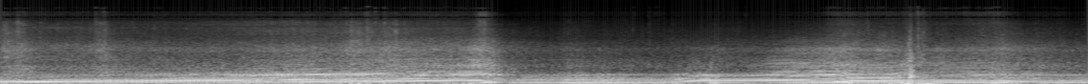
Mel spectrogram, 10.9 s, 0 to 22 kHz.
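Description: Chrysler SRT8 392's 6.4-litre HEMI V8 accelerating hard, its pitch climbing, then dropping at an upshift about five seconds in, climbing again and dropping at a second shift a couple of seconds before the end.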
